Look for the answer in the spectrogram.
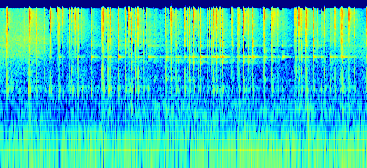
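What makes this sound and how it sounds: Long nails rapidly tap and scratch the curved sides of a clear glass vase holding water and green tulip stems. The result is a quick, uneven stream of short, bright glassy clicks with faint high ringing that fades almost instantly, over a soft low background rumble.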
